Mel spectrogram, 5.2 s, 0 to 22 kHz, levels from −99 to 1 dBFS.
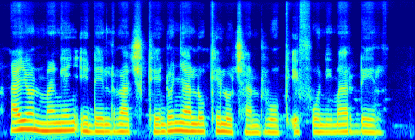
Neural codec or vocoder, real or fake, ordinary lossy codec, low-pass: codec, 44.1 kHz, 7.8 kbps, DAC; fake; none; none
